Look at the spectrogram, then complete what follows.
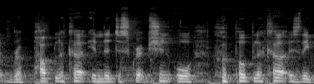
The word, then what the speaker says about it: República: notice the word República in the description, or República as they pronounce it, that is actually university accommodation, university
